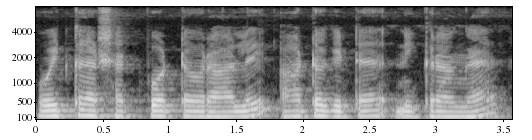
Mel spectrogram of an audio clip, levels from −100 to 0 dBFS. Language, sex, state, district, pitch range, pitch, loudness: Tamil, male, Tamil Nadu, Kanyakumari, 135-140 Hz, 140 Hz, -17 LUFS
